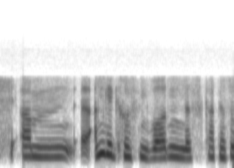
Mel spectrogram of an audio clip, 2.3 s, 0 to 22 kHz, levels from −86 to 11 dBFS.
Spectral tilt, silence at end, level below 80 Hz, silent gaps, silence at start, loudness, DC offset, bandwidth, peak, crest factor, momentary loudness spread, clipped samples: -9 dB/octave; 0 s; -74 dBFS; none; 0 s; -19 LUFS; under 0.1%; 4.1 kHz; -4 dBFS; 14 dB; 6 LU; under 0.1%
